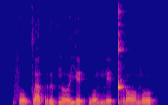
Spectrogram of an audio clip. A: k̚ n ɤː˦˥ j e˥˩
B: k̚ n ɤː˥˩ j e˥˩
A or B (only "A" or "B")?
A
